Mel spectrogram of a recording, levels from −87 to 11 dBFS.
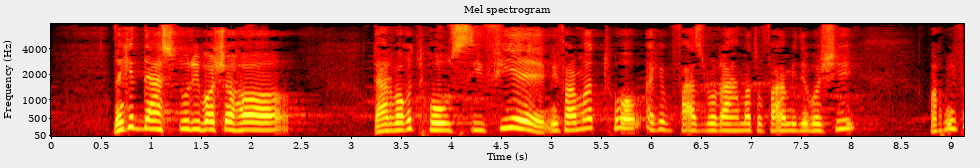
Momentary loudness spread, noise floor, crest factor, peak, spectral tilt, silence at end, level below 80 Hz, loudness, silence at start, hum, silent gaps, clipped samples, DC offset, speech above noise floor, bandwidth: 11 LU; -49 dBFS; 14 dB; 0 dBFS; -4.5 dB/octave; 0 s; -54 dBFS; -14 LUFS; 0.65 s; none; none; 0.1%; under 0.1%; 35 dB; 8 kHz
